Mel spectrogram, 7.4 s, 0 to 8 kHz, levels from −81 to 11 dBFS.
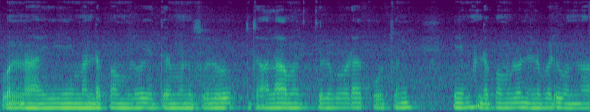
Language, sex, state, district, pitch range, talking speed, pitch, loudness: Telugu, male, Andhra Pradesh, Manyam, 120-125 Hz, 95 wpm, 125 Hz, -15 LUFS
